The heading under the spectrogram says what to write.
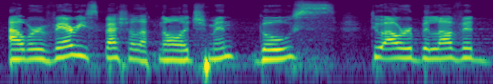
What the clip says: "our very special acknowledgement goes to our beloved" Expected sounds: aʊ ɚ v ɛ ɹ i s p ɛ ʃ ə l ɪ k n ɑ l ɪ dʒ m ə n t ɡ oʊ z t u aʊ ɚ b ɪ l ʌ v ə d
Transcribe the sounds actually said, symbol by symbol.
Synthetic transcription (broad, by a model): aʊ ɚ v ɛ ɹ i s p ɛ ʃ ə l ɪ k n ɑ l ɪ dʒ m ə n t ɡ oʊ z t u aʊ ɚ b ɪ l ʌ v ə d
